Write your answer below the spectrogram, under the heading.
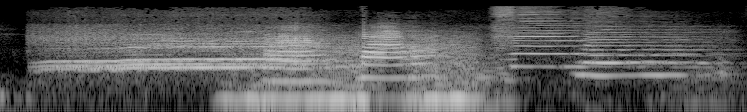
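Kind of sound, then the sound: sound effect, train horn sound effect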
